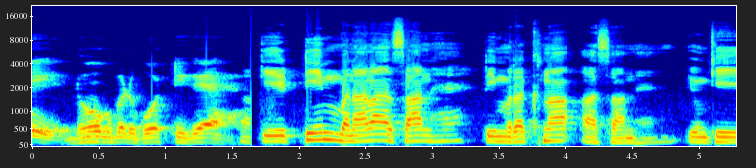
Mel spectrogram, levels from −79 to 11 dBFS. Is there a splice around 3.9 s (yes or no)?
no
